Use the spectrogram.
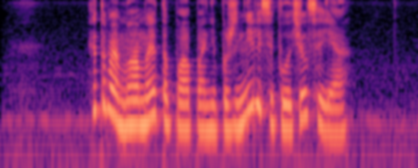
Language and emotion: Russian, positive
